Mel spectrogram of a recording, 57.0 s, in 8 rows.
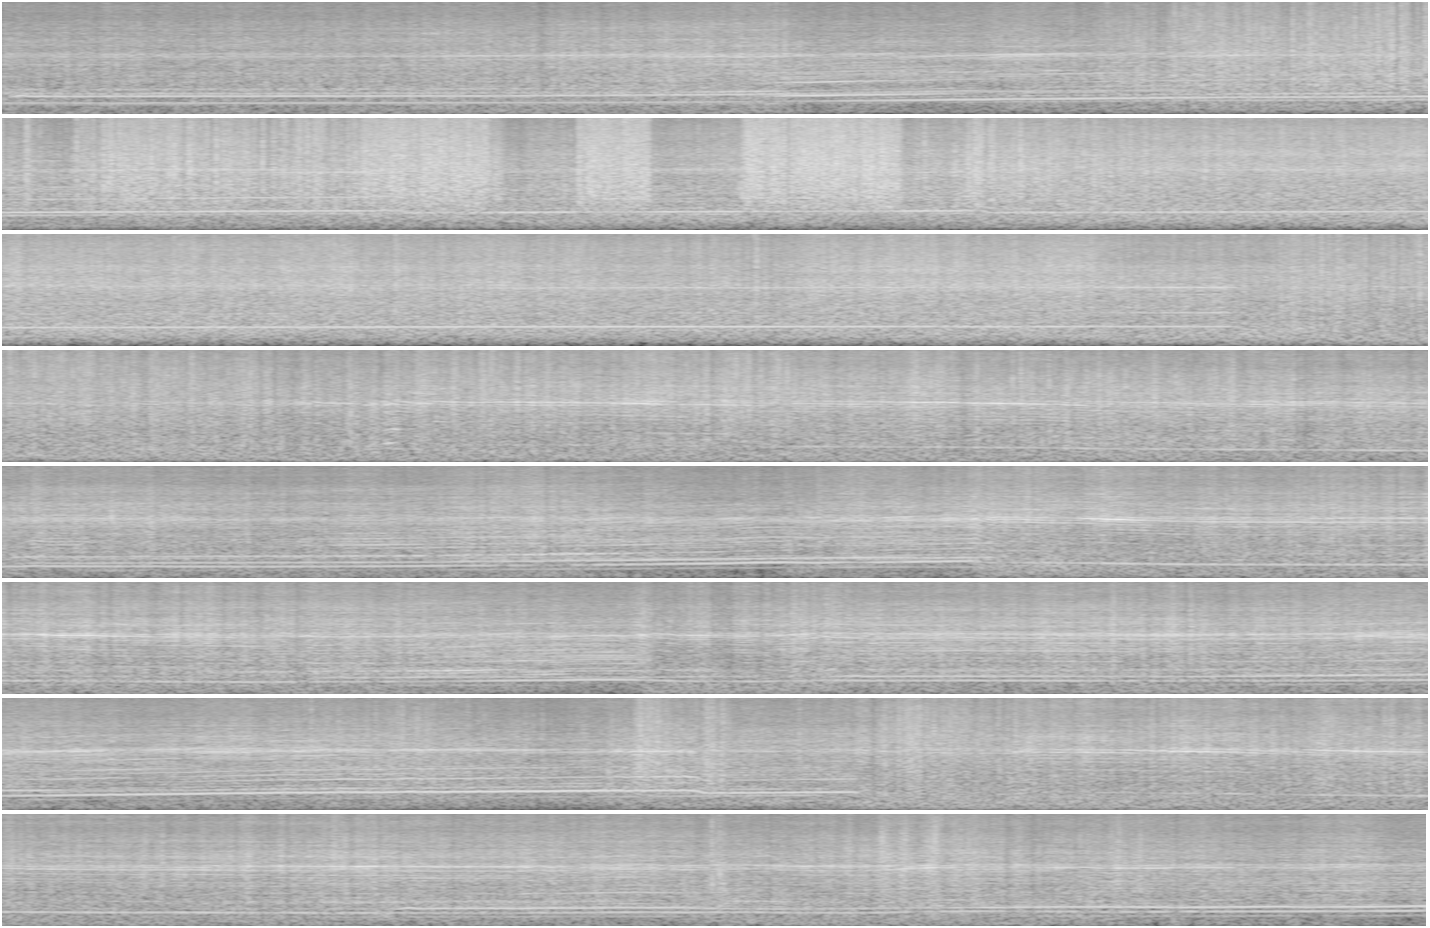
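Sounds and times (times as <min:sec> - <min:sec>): constant high whine: 0:00.0 - 0:57.0
motorcycle engine revving through gears: 0:00.0 - 0:57.0
wind rush: 0:00.0 - 0:57.0.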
